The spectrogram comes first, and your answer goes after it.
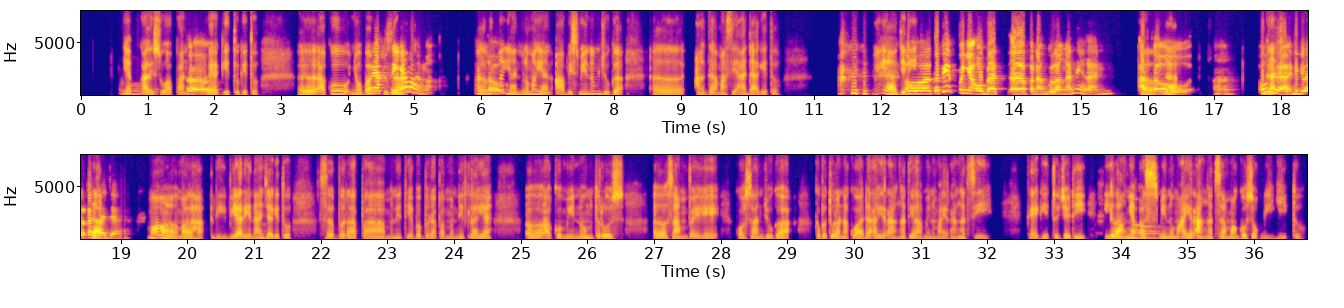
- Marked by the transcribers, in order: tapping; chuckle; other background noise
- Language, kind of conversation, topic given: Indonesian, podcast, Menurutmu, makanan jalanan apa yang paling enak dan wajib dicoba?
